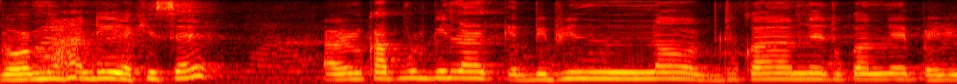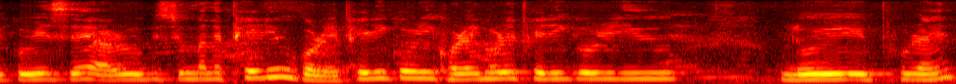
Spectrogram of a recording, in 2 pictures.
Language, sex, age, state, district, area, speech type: Assamese, female, 45-60, Assam, Udalguri, rural, spontaneous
